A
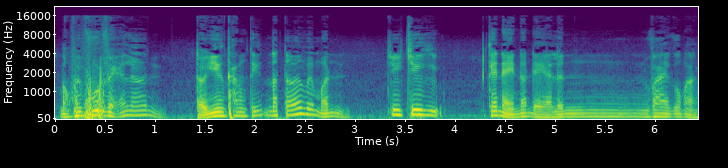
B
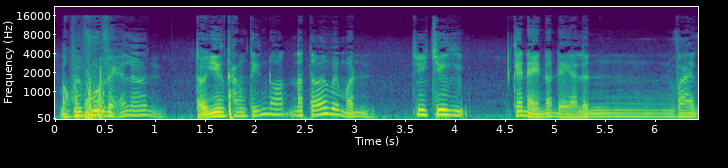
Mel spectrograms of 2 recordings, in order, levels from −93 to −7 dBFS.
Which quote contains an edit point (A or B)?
A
